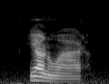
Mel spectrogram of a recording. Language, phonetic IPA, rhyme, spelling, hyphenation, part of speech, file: Hungarian, [ˈjɒnuaːr], -aːr, január, ja‧nu‧ár, noun, Hu-január.ogg
- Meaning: January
